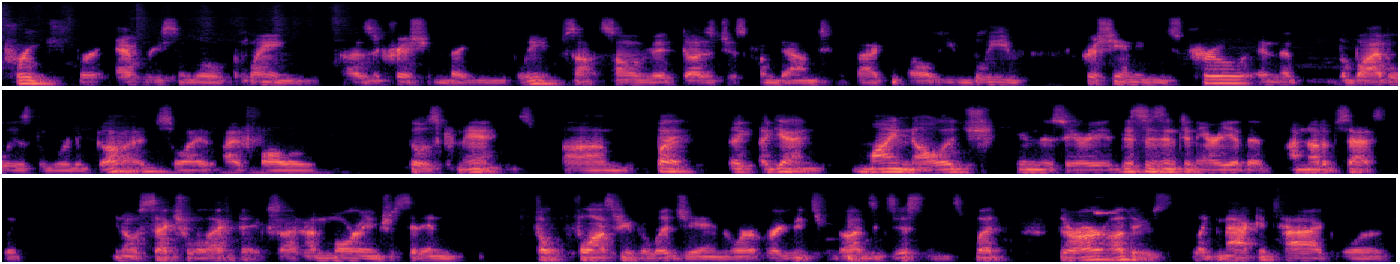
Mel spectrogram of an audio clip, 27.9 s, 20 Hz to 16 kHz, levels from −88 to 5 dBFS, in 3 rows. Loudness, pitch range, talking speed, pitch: -27 LUFS, 90-110 Hz, 190 wpm, 95 Hz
